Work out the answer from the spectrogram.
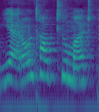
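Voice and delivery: ordinary delivery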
